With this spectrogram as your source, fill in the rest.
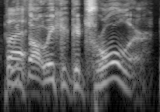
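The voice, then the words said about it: Scottish accent. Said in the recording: “that's a good Scottish accent, right? ... That was really good.”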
